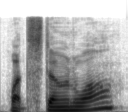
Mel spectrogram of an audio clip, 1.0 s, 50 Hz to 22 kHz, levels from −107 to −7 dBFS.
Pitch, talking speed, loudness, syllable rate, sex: 140 Hz, 190 wpm, -16 LUFS, 5.1 syllables/s, male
